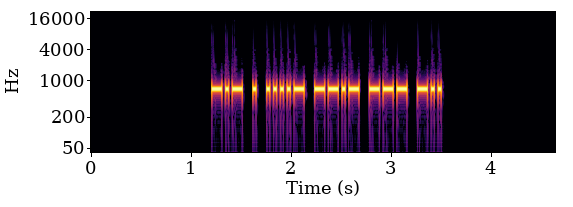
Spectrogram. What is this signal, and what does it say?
Morse code, heard as a keyed tone, about 34 wpm, 700 Hz. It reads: KE4QOD
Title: USA Call Signs - 4x Character Spacing - 35wpm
